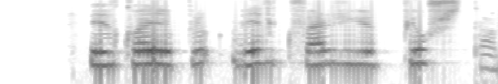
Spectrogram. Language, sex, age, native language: Icelandic, female, 9, Icelandic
